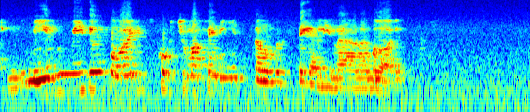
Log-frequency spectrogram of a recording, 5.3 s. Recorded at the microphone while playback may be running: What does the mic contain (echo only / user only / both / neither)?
echo only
